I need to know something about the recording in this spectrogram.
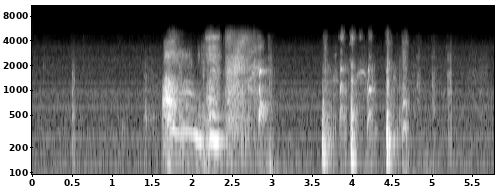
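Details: Irritant cough during a challenge of inhaling spray from aerosol cans: a gasping, gagging cough followed by a run of about six short, harsh coughs.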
